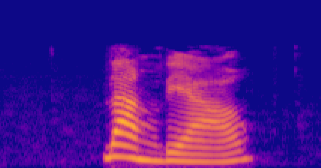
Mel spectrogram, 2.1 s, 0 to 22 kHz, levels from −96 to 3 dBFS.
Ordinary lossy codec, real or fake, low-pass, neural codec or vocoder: AAC, 64 kbps; fake; 7.2 kHz; codec, 16 kHz, 8 kbps, FreqCodec, larger model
